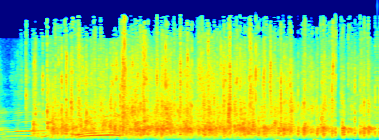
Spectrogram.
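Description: Loud, sustained applause from an audience welcoming a fellow activist being introduced, a dense wash of clapping that holds steady for several seconds, with a brief tonal voice at the start and a few low murmurs underneath.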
